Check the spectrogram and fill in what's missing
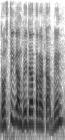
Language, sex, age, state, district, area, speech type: Santali, male, 45-60, Jharkhand, East Singhbhum, rural, spontaneous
